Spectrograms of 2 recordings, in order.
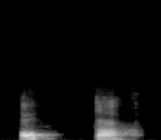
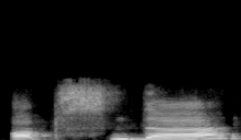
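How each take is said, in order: First: No s sound; the ending is ta. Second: An s sound is heard before da. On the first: The speaker calls it right. "yang benar cara bacanya adalah opta" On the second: The speaker calls it wrong. "opsda itu salah"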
